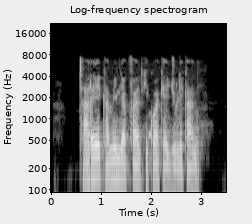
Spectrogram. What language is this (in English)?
Swahili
